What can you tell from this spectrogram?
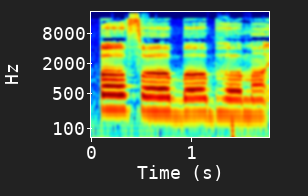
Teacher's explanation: इसमें तो आपके लिप्स टच हो रहे हैं। है ना? तो बट एयर जो है वो रुक करके फिर झटके के साथ निकल रही है। तो ये आपका जो है वो स्पर्श व्यंजन है।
